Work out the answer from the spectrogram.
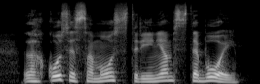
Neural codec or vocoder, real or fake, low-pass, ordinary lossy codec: none; real; none; none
